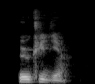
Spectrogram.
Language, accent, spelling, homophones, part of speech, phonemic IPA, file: French, France, euclidien, euclidiens, adjective, /ø.kli.djɛ̃/, LL-Q150 (fra)-euclidien.wav
- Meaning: Euclidean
